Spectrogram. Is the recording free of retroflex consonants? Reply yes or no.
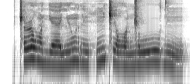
yes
